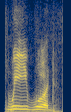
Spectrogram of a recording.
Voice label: "we would", pronunciation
